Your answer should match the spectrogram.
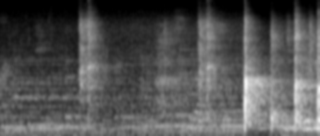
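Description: Soft music, then hand clapping that starts suddenly about three seconds in and goes on as irregular claps.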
